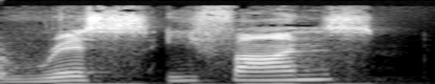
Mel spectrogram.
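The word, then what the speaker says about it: Rhys Ifans: His name is like Riz. I guess you would. Yeah, Riz Ifans.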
